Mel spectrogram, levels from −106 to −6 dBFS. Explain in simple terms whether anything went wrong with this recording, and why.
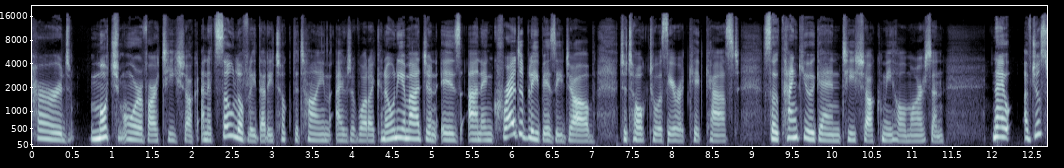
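Damaged data in a compressed stream, at 7.92 to 7.95 seconds, in this speech recording. Part of the compressed file was corrupted there, so the decoder briefly misread it and lost its place before finding the next good chunk, giving a short blip.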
